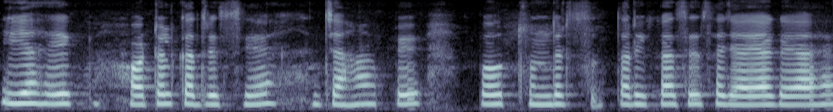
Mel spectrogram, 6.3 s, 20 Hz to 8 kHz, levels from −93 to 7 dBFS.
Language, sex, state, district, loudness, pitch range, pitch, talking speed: Hindi, female, Jharkhand, Deoghar, -18 LUFS, 240-255 Hz, 245 Hz, 145 wpm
